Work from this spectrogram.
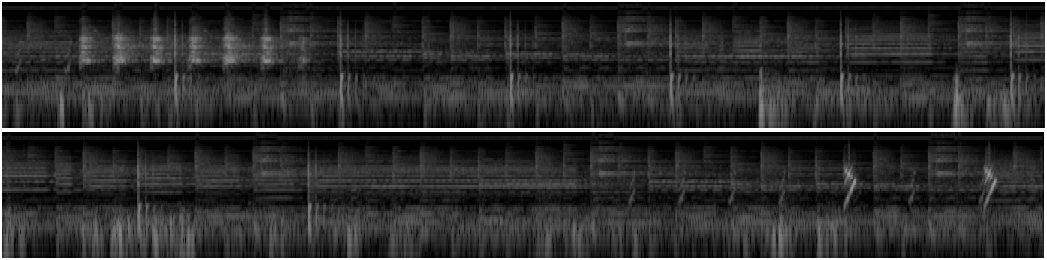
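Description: Chickens clucking in the Harvest Moon farming video game, a steady run of short chirpy clucks and tones mixed with plinking game sound effects and music, fairly close and continuous.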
